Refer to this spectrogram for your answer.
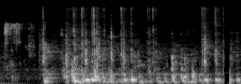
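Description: Rapid, forceful keyboard typing, a dense run of hard clacking keystrokes close to the microphone with no voices, continuing steadily for a couple of seconds.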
